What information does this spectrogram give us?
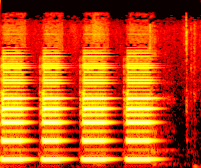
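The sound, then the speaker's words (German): Four loud, buzzy honks from clowns' red nose horns during a circus finale, each a steady nasal tone about a third of a second long, sounding in an even rhythm, then a couple of faint taps. “Die Clowns schneiden Grimassen und hupen mit ihren roten Nasen.”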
